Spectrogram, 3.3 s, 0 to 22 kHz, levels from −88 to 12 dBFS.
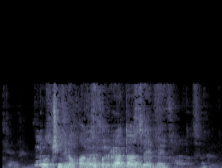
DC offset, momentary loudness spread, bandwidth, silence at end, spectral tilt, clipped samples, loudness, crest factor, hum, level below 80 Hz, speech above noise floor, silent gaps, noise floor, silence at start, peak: under 0.1%; 13 LU; 11.5 kHz; 0.25 s; -4.5 dB/octave; under 0.1%; -19 LUFS; 20 dB; none; -54 dBFS; 25 dB; none; -43 dBFS; 0.15 s; -2 dBFS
